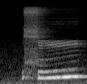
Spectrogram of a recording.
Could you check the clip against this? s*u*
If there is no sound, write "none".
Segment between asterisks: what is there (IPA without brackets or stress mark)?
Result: y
